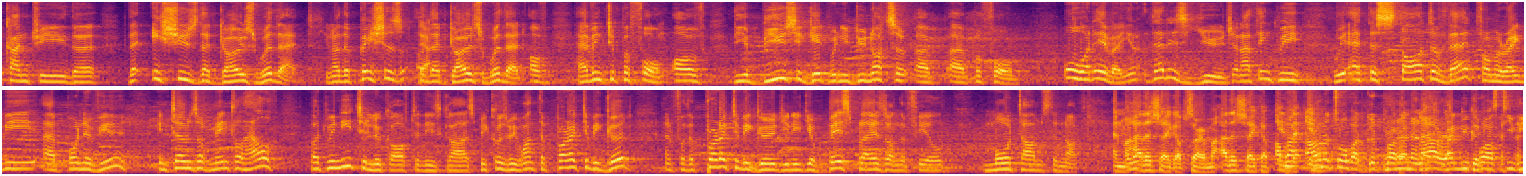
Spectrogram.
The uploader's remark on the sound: We're back live from the Cape Town 7s.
